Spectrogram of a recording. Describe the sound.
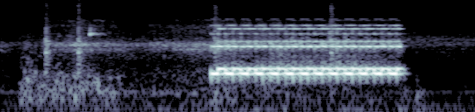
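Telephone ringing with an incoming call, a single loud, steady trilling ring lasting about a second and a half that breaks in after a quiet stretch and then stops abruptly.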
